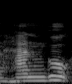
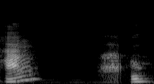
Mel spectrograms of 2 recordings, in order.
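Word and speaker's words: 한국: akhir seperti itu oke maka ini bacanya bukan hanguk tapi kita membacanya adalah hang guk seperti itu Oke kita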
